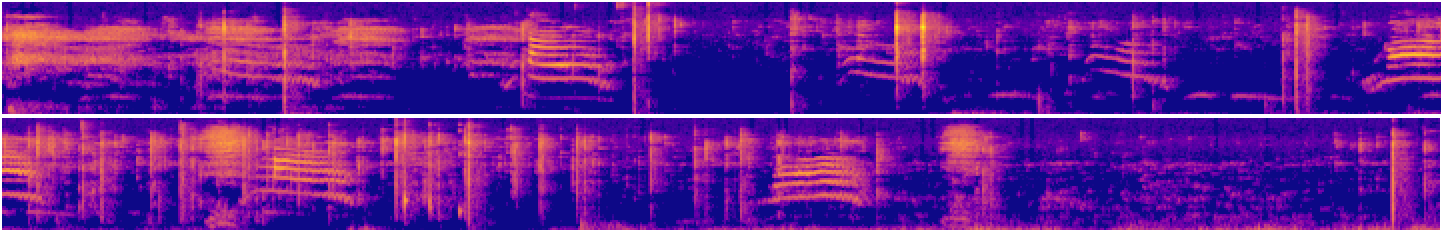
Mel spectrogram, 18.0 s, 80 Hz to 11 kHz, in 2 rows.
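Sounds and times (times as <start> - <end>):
cat meowing loudly: 6.8 - 7.4, 8.5 - 9.4, 10.6 - 11.2, 13.8 - 14.4.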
